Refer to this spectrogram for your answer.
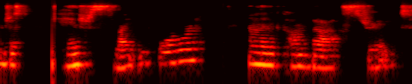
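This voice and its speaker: A woman speaks in a calm tone at a fairly slow pace, her voice somewhat breathy. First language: not English. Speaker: yoga teacher. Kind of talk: guided yoga class. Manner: calm, instructive.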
